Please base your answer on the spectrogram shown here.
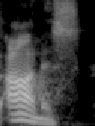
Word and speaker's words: Aanis: His name's Honest, but it means peace. It's spelled AANIS, right?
